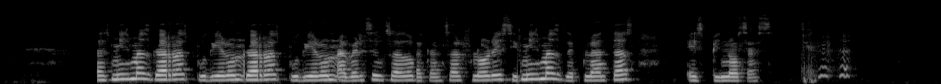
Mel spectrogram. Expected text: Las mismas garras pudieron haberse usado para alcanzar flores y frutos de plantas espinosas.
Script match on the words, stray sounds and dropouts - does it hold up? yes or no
no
